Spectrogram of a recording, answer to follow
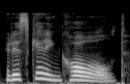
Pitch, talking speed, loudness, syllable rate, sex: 195 Hz, 185 wpm, -16 LUFS, 4.1 syllables/s, female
